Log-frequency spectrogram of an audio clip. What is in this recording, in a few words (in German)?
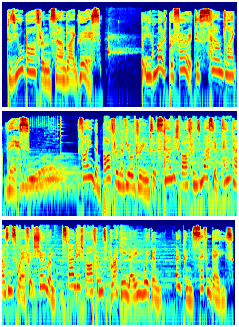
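British English Werbung Dynamisch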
